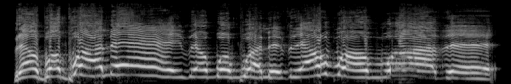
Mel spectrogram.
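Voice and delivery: put-on high-pitched wailing little boy; a child's drawn-out, high-pitched demand for sweets; screaming tantrum child. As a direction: whine it high, dragging out the last word. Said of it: "să țipe cât îl ținea gura".

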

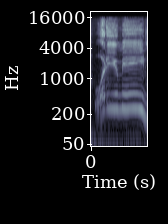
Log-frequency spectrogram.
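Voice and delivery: high, drawn-out exasperated cry; imitated morning yelling. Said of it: "the most yelling".

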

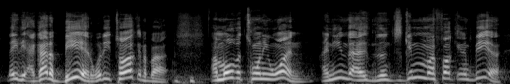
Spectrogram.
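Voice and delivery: high, loud exasperated demand; irate bar customer; indignant complaint. Retold or imitated. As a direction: argue with the cashier for beer. Drunk customer arguing for beer.

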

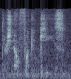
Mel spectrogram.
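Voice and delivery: whisper. Real, not acted. Whispered aside.

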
